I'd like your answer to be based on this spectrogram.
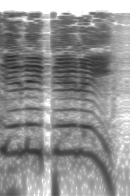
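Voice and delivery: high, loud mock proclamation; hammed-up herald call. Repeating the catchphrase for fun.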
